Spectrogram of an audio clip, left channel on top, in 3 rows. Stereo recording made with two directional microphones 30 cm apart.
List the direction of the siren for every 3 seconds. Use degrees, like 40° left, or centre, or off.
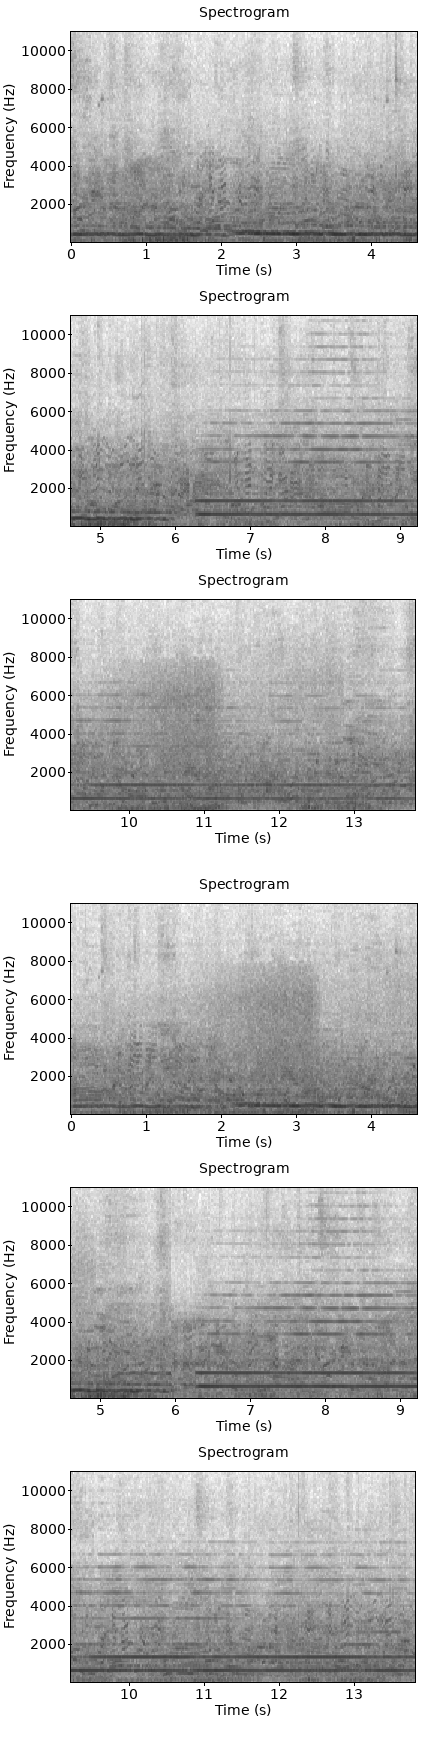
30° left, 10° left, 10° right, 40° right, 50° right.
